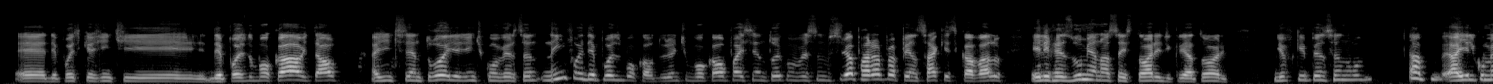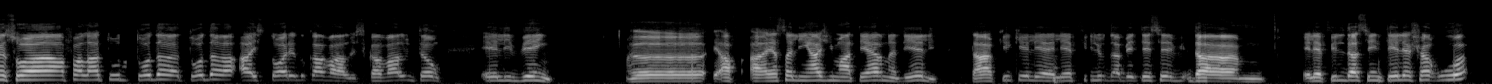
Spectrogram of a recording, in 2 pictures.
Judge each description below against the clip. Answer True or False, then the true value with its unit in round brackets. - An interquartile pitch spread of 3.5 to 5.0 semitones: True (3.9 semitones)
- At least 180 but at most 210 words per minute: True (185 wpm)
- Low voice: False (185 Hz)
